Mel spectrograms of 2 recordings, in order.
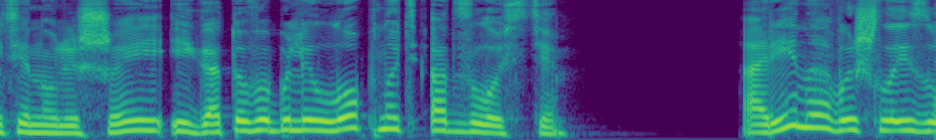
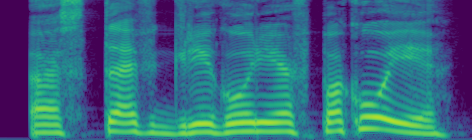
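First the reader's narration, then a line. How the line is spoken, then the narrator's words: Powerful deep booming female voice. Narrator (Russian): воскликнула незнакомка мощным голосом, низким и звучным, как пароходный гудок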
